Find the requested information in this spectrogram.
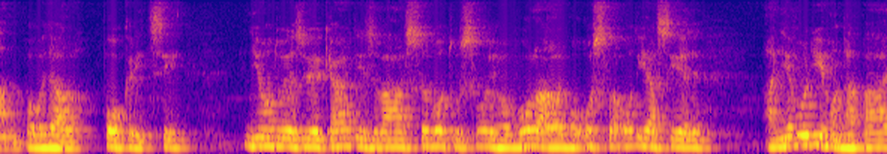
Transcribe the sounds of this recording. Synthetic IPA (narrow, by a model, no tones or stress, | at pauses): npɔʋɛd̪alpɔkɾitsi | ɲɛɔd̪ʋɛzujɛkaʒd̪iːzʋaːsːɔbɔt̪usʋɔjɦɔʋɔlaalɛbɔʔɔsla̰ʔɔd̪ɪjasɪɛʎ | aɲɛʋɔɟiːɦɔnapaː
